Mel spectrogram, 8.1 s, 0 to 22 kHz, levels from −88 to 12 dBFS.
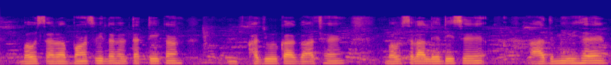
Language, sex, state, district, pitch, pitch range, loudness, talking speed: Angika, male, Bihar, Begusarai, 135 Hz, 130-140 Hz, -20 LUFS, 125 wpm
